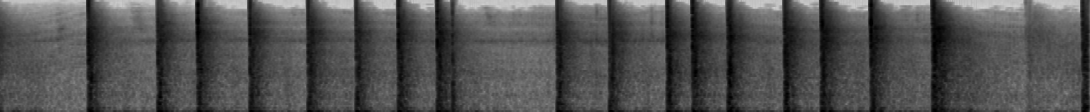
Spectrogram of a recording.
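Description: Daytime fireworks: aerial shells bursting in a rapid series of sharp bangs, about two a second, each trailing off in an echo, with a brief pause about halfway through.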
